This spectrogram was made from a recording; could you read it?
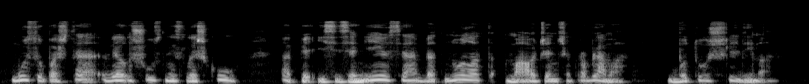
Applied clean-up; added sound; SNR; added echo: none; none; none; none.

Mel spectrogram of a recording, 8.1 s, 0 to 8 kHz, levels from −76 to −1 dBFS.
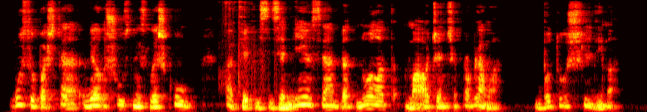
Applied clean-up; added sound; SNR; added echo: neural mask model DeepFilterNet 3.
